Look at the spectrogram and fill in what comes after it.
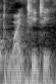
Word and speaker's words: Waititi: That's how you say it, right? Waititi? Yeah. – Waititi, yeah.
